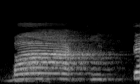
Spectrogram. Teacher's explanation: a sílaba mais forte é a sílaba té. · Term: sílaba forte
